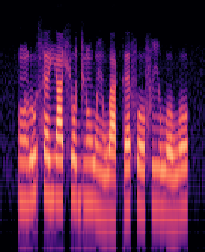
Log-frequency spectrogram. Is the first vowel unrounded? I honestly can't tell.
no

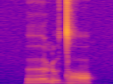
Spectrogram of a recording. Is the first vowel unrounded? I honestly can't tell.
no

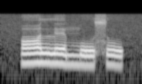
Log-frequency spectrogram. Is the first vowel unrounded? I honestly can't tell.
yes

